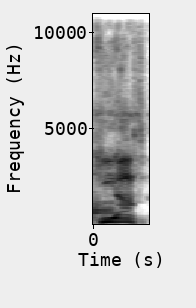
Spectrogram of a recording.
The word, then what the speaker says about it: Geass: Is Death it Note, Geass or Gias? Because I don't know how to Geass, pronounce it. Geass. It is Um, Gias.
